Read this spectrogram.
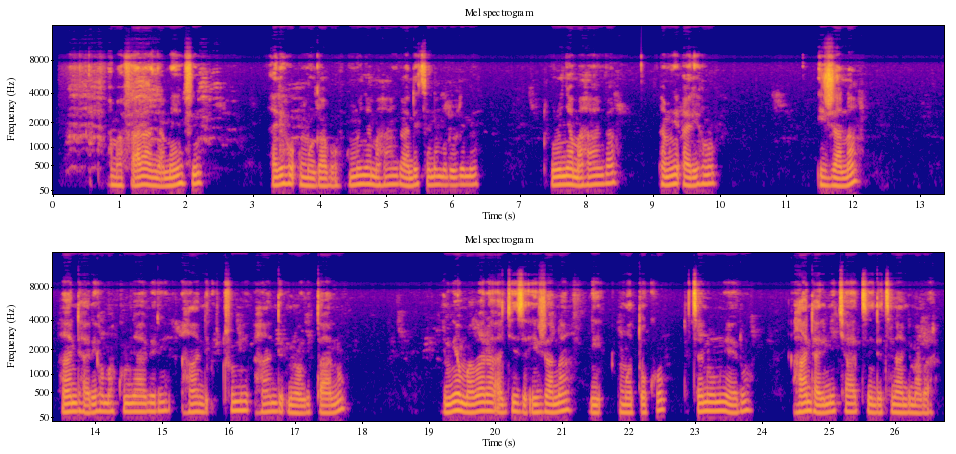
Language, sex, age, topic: Kinyarwanda, male, 18-24, finance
